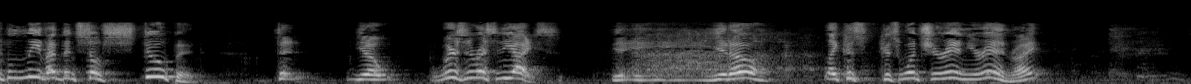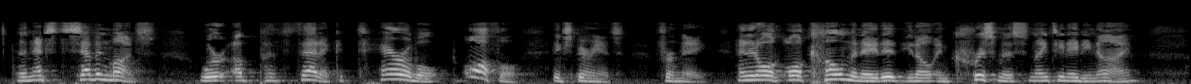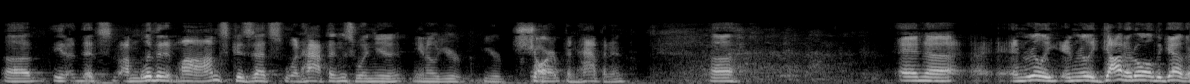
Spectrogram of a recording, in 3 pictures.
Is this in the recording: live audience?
yes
